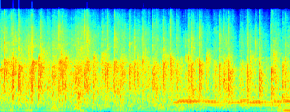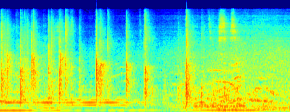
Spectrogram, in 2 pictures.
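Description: Congregation in a Sunday church service applauds, a lively burst of clapping mixed with crowd voices and sustained tones, with talking and a voice audible alongside.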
